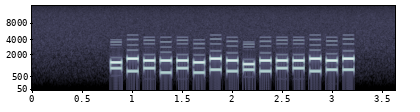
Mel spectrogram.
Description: DTMF, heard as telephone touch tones, dialled by machine, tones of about 110 ms. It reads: 0B#3#2C676##B9C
